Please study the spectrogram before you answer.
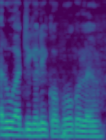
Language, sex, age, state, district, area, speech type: Assamese, male, 18-30, Assam, Tinsukia, rural, spontaneous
